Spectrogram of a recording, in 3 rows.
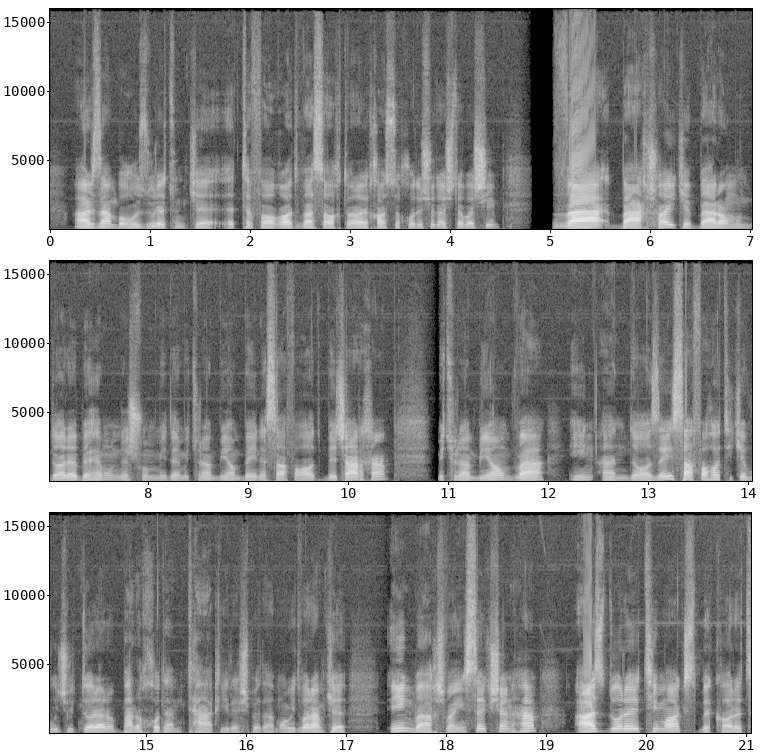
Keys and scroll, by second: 0.9-2.6 typing, 5.9 ctrl+b, 6.1 n.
